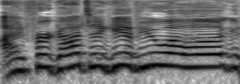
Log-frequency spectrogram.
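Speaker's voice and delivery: excited exclamation.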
